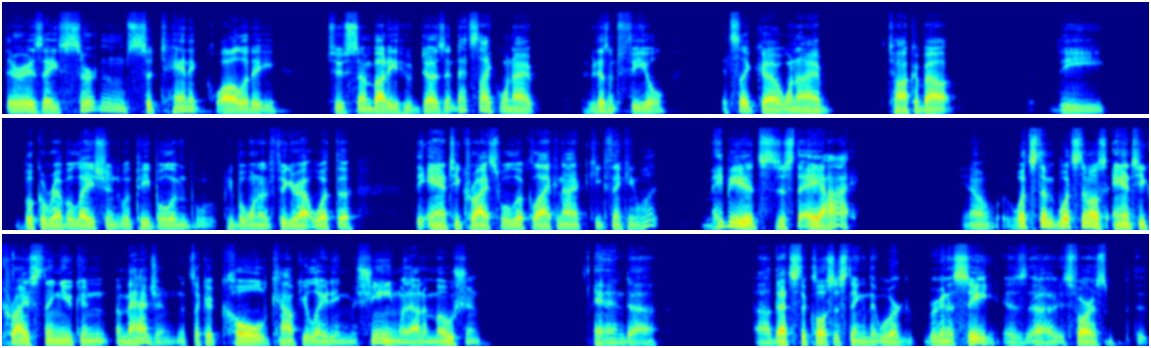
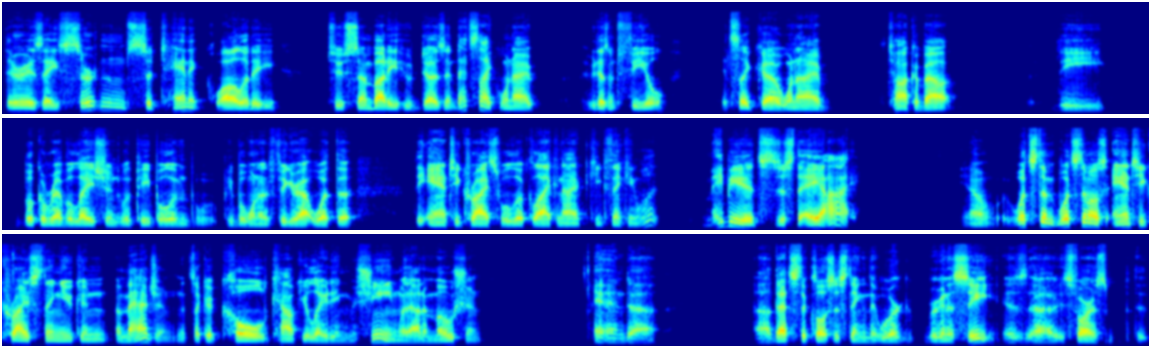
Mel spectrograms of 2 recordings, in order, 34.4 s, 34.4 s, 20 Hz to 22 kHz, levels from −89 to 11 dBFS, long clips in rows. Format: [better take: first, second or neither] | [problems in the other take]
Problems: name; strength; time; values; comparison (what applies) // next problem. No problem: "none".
first | thin; somewhat; fading below 350 Hz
